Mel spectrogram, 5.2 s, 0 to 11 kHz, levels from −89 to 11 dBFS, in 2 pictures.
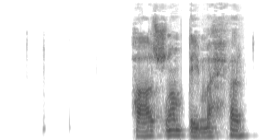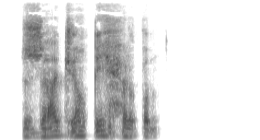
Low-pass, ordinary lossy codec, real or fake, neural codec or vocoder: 9.9 kHz; AAC, 48 kbps; real; none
